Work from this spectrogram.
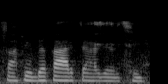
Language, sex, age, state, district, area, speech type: Maithili, female, 30-45, Bihar, Madhepura, rural, spontaneous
